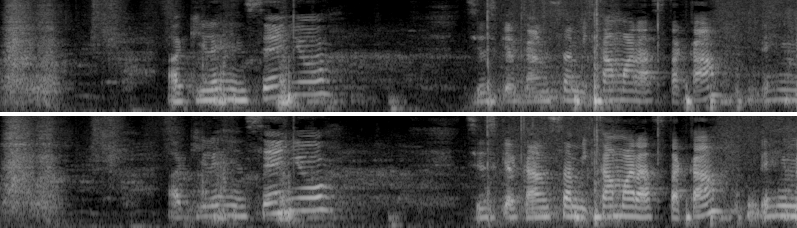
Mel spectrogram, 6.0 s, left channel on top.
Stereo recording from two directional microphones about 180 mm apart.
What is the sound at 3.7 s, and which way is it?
Speech, 40° right (ahead or behind).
